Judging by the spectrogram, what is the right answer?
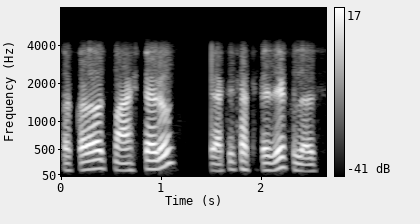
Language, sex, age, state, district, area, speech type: Odia, male, 30-45, Odisha, Balasore, rural, conversation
